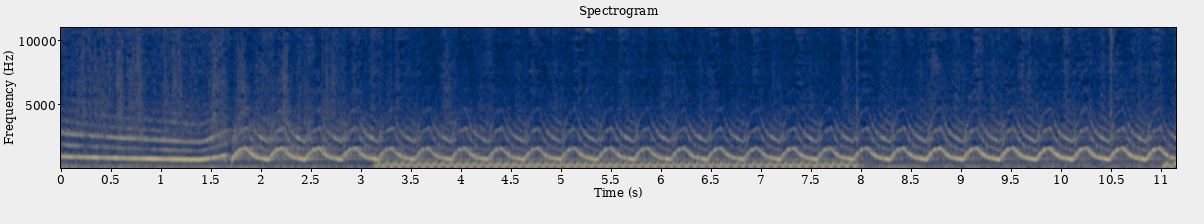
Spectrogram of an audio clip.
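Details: Siren on an emergency run on cobbled Budapest streets: fast rising-falling yelp near one kilohertz over a deep pulsing Rumbler rumble (180–360 Hz low-frequency tone) for several seconds; siren and Rumbler working normally.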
